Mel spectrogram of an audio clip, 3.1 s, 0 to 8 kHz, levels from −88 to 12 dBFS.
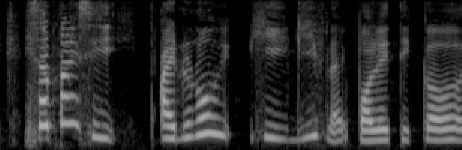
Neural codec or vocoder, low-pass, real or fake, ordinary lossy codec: codec, 16 kHz, 8 kbps, FreqCodec, larger model; none; fake; none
